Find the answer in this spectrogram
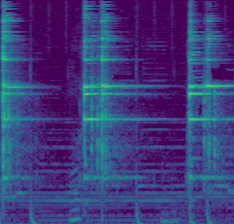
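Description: Brass temple bell rung by hand three times, about a second apart, each strike ringing on in clear high tones, over background music with a beat.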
